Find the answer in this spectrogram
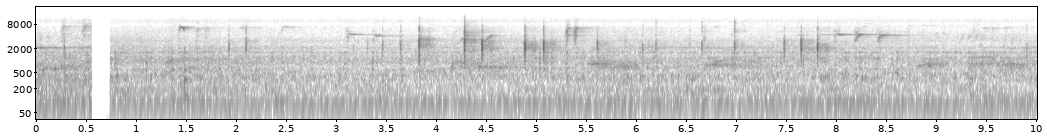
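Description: Faint small-bird calls: scattered short, sharp high chirps and ticks, with two brief high whistled notes, over a quiet outdoor hush. The sound cuts out completely for a moment about half a second in.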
